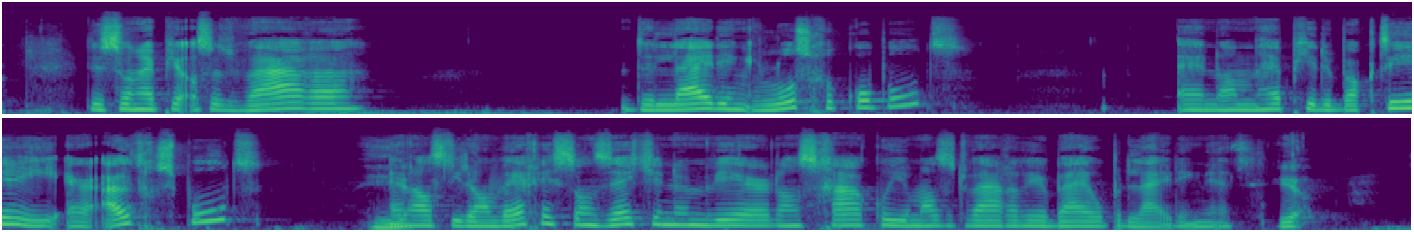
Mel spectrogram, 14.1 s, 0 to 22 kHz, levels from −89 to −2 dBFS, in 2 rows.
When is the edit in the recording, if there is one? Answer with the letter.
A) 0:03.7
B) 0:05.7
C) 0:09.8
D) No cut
A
